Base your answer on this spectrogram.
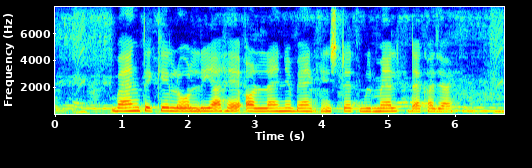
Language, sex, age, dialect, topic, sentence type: Bengali, female, 18-24, Jharkhandi, banking, statement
